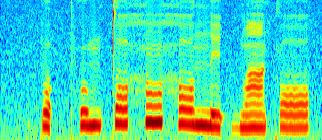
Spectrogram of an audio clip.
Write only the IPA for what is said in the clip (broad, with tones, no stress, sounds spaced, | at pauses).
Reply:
p o˨ ʔ pʰ u˧ m t̪ ɔ˦ h ɔ̃˦ h ɔ˧ n̪ i˨ ʔ b ã˧ k ɔ˧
